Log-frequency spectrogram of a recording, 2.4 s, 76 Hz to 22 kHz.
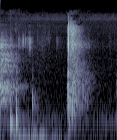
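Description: Training flails' wooden staffs knocking together as a blow is parried. A few light knocks come early, then a sharper knock about 1.4 seconds in rings out with the echo of a large hall.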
